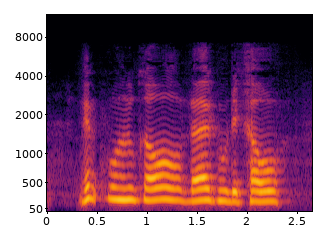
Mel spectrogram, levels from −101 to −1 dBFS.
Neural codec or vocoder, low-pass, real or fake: codec, 16 kHz, 0.5 kbps, FunCodec, trained on LibriTTS, 25 frames a second; 7.2 kHz; fake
